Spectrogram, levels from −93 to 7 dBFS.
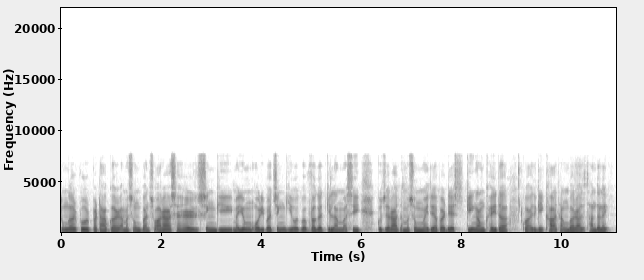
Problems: none marked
